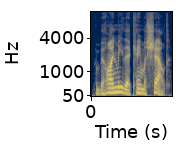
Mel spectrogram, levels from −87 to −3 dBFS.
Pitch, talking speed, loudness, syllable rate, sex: 155 Hz, 260 wpm, -16 LUFS, 6.1 syllables/s, male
